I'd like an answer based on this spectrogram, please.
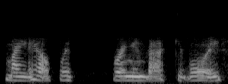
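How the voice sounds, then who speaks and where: A woman caller, hoarse and still getting her voice back, chatting casually and rambling with lots of fillers. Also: mid-range voice, little pitch movement, moderate pace, no echo. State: hoarse, recovering voice. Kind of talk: casual call-in chat. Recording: tinny phone line.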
